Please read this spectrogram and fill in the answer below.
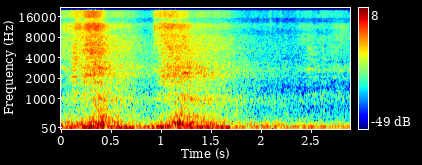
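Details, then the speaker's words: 1969 Plymouth GTX convertible, numbers-matching 440 V8, 75,731 miles shown, restored: deep lumpy rumble swells with a throttle blip then settles to a steady burble; healthy V8 idle and rev. "Let's go ahead and fire this up so you can hear it run. Nice running, nice sounding car."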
